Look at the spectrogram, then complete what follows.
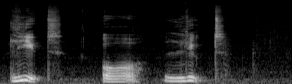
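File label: "lute", British English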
